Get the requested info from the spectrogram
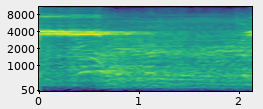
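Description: A referee's whistle gives one short, steady high blast of about two-thirds of a second at the start, over the constant chatter of a crowded gym; another blast begins right at the end.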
